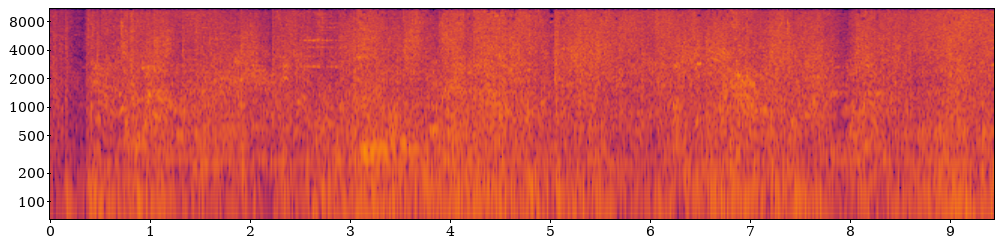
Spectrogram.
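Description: Spells and attacks crackle and burst in a fast game fight.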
